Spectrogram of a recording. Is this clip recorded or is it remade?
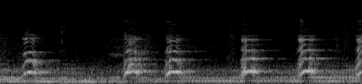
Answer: recorded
